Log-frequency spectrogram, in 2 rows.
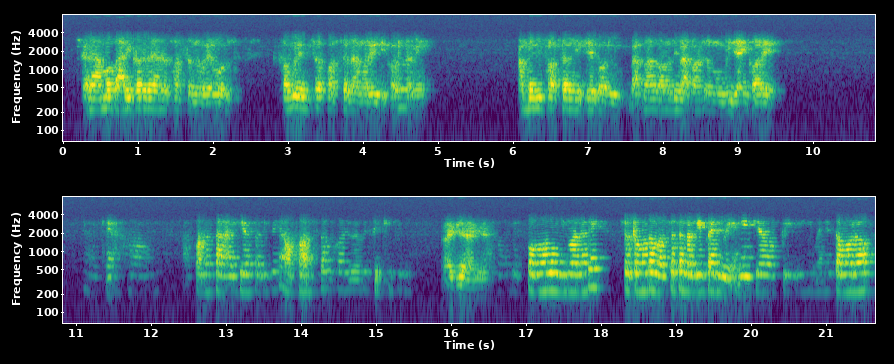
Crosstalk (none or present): none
